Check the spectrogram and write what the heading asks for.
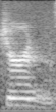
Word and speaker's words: Jordan: I guess you're supposed to pronounce it Jordan, some southerner told me.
